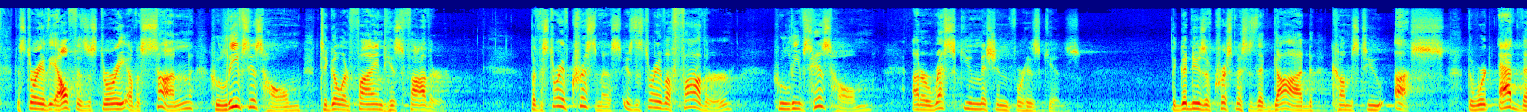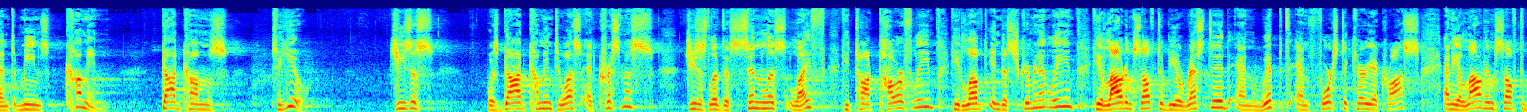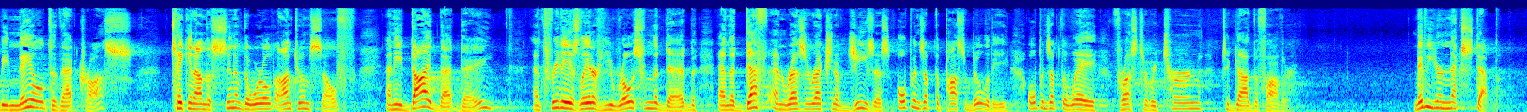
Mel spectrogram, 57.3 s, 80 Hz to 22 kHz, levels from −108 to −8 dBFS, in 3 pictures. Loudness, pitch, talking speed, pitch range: -27 LUFS, 190 Hz, 165 wpm, 160-215 Hz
